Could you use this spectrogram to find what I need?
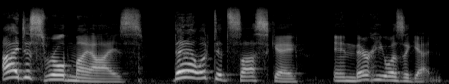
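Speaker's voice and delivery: plain reading voice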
